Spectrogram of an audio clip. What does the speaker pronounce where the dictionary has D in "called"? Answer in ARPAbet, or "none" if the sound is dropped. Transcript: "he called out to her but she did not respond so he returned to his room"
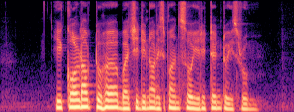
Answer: D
